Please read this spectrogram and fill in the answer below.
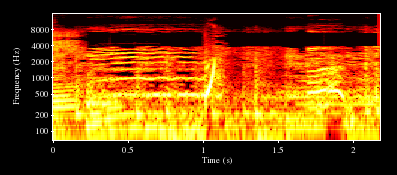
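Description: Cartoon sound effects over background music: a fast rising whistle-like glide with a sharp pop about a second in, then a short wavering squeak near the end.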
